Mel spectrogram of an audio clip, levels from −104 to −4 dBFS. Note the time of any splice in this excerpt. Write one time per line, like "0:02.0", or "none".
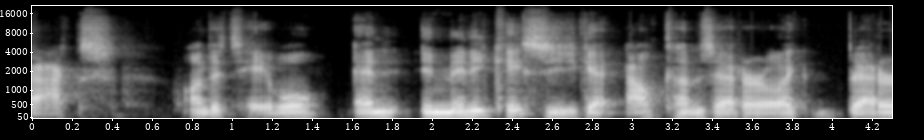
0:01.5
